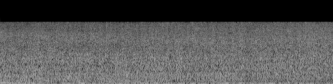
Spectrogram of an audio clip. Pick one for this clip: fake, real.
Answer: real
